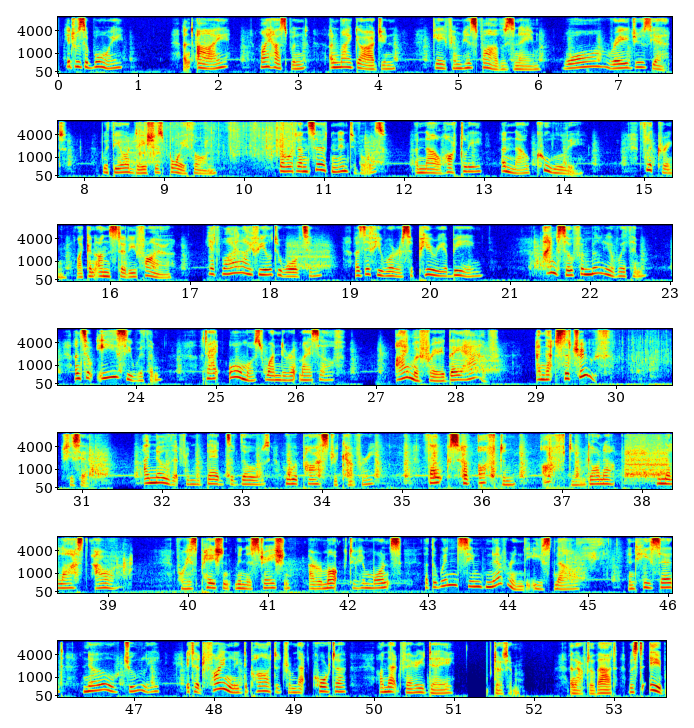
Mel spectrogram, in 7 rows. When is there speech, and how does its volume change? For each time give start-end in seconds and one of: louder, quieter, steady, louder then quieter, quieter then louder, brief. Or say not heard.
0.0-53.6 steady.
